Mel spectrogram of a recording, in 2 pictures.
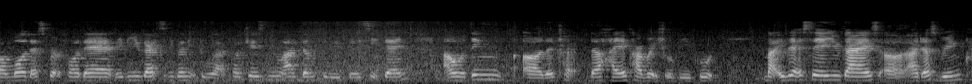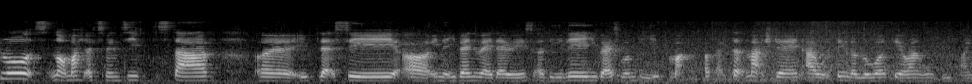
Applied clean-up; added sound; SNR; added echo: none; Waves, surf; 18 dB; none.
